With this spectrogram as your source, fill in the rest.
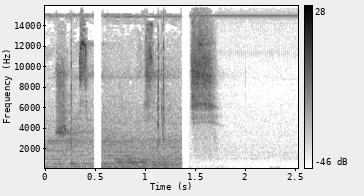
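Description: A young woman reads out through a microphone in a large echoing hall.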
